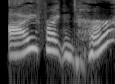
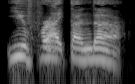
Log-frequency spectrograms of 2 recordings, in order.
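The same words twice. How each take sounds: First: Rising, louder disbelieving echo; attacked woman can't believe the accusation; incredulous. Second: A growling reproach from the groundskeeper; accusatory. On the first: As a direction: throw his words back in disbelief. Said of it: "I said, incredulous". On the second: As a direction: guardian of the dog snapping back at the stranger. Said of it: "his tone accusatory". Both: Acted.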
